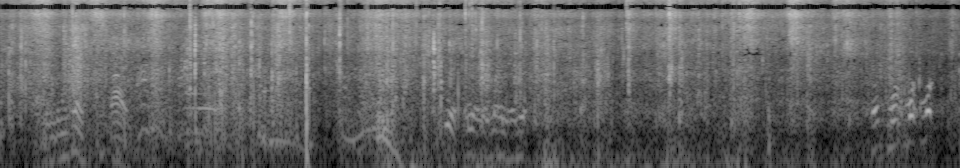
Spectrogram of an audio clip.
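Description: Dry leaf litter and twigs crunching and crackling irregularly as people move through dry brush, with one sharper snap about four seconds in.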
